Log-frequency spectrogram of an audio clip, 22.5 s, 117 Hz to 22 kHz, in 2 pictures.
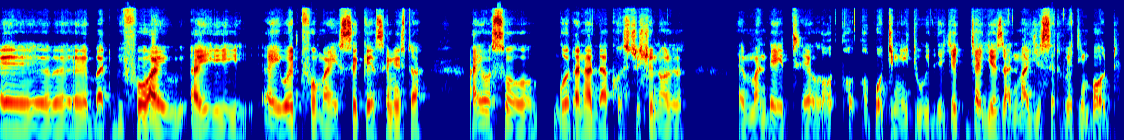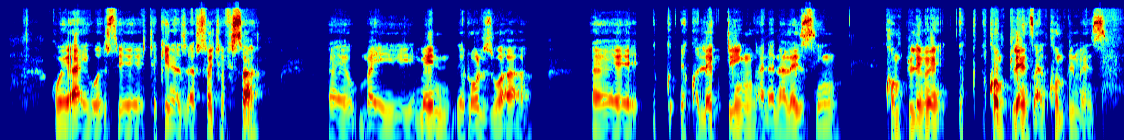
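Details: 41-year-old adult male job candidate who says he stammers a lot; repeated words heard while he answers an interview question; stuttering.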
